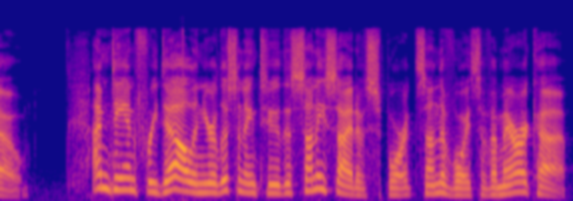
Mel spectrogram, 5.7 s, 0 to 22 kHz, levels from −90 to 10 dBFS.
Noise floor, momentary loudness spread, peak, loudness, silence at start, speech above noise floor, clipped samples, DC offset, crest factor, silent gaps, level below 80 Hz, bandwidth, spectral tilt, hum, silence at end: -56 dBFS; 11 LU; 0 dBFS; -19 LUFS; 0 s; 38 dB; under 0.1%; under 0.1%; 18 dB; none; -68 dBFS; 12.5 kHz; -4 dB/octave; none; 0.1 s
